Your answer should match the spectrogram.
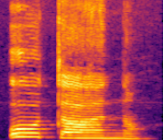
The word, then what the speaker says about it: automne: Automne, because we have an AU which must be pronounced closed at the beginning. Automne. And the second one is open because it is followed by a consonant cluster.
